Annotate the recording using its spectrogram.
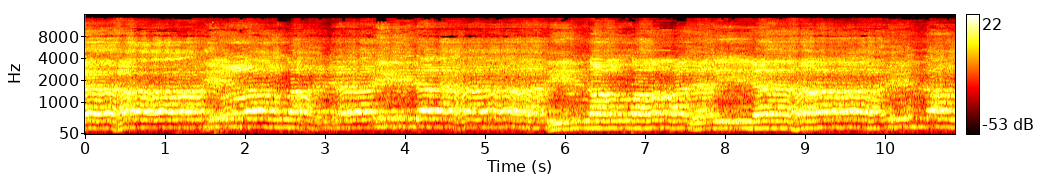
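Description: A group of men chanting Moroccan amdah, devotional praise of the Prophet, together in unison without instruments, in long drawn-out phrases that break every couple of seconds.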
